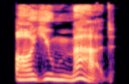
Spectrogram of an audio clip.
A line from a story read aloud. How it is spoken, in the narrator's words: Malfoy says, in the scathing, acid tone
